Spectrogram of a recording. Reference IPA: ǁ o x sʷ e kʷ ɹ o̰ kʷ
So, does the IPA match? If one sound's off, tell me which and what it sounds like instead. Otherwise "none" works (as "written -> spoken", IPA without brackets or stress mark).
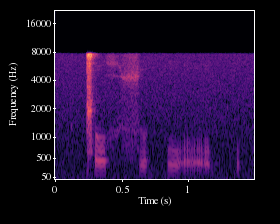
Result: ɹ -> w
